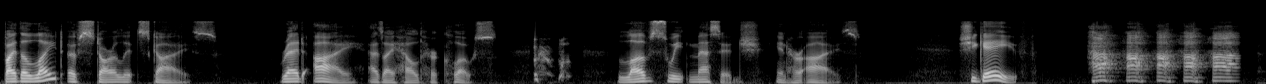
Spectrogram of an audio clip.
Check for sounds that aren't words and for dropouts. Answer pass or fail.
fail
